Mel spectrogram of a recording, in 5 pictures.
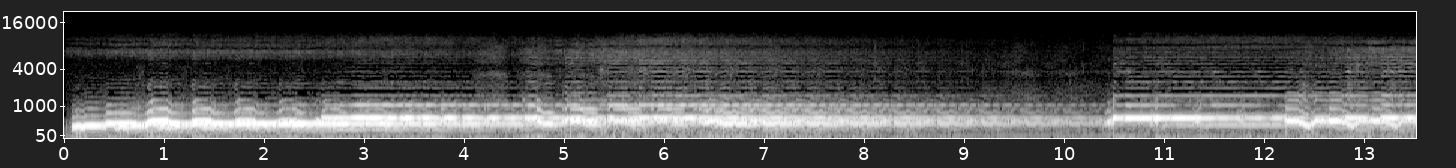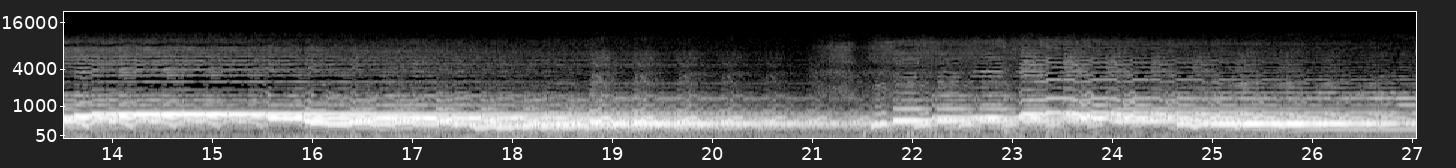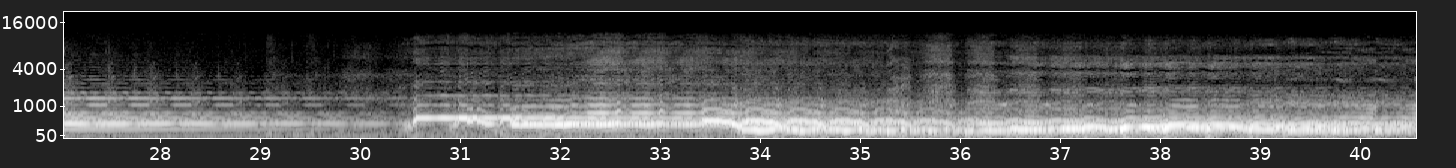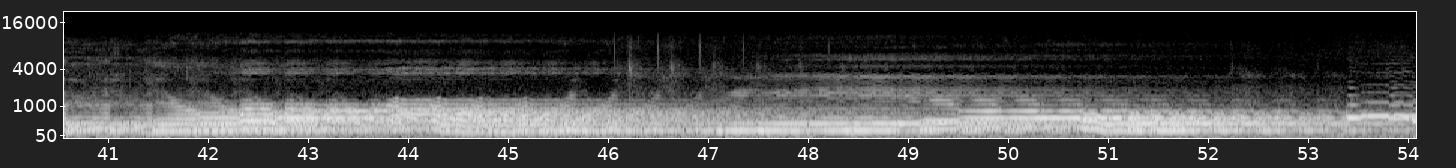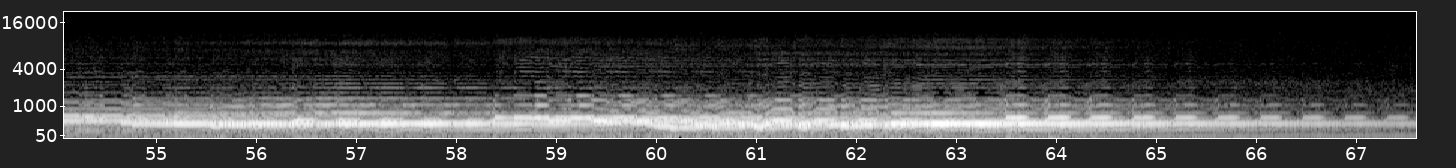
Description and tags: vocal harmony
exploring using my voice as an ambient pad sound.
harmony, vocal, pad, ambient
